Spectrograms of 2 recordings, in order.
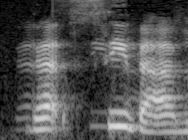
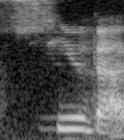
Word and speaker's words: cidade: Da cidade, not ciudad. Ah, da cidade.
